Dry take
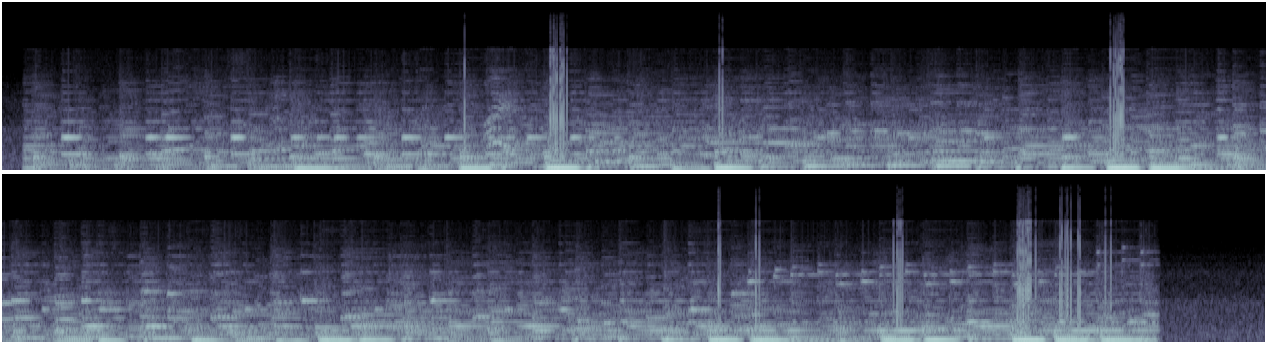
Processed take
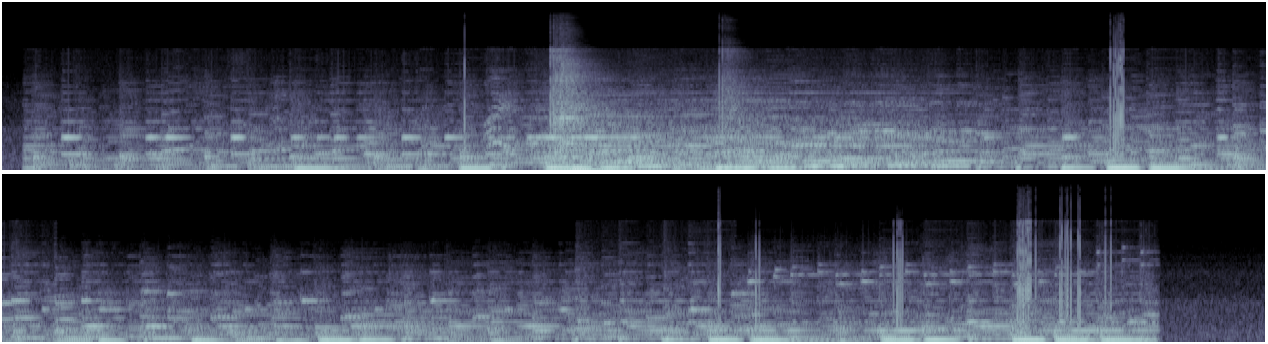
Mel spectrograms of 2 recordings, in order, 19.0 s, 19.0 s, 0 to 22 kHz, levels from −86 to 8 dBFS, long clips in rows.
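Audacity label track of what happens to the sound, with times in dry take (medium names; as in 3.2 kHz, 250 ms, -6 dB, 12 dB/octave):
3.910000	6.840000	reverb throw, RT60 1.3 s, DRR -4.5 dB
9.900000	13.790000	distance through air 380 m
14.990000	16.390000	low-pass 3.1 kHz -> 5.1 kHz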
